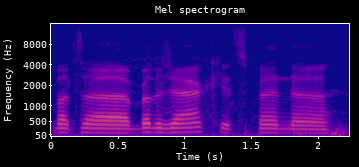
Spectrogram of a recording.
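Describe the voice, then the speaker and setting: A man doing live soccer commentary outdoors, chatting casually and haltingly between plays. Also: mid-range voice, flat delivery, smooth. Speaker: sports play-by-play announcer.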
